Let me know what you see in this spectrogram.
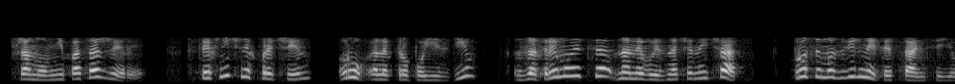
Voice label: khs st female, subway station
